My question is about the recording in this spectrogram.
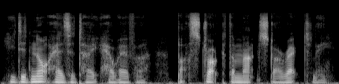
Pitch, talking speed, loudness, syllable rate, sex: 100 Hz, 175 wpm, -20 LUFS, 5.6 syllables/s, male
